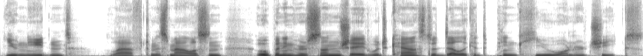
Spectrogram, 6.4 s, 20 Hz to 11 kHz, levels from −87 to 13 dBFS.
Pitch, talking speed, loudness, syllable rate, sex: 105 Hz, 160 wpm, -19 LUFS, 4.8 syllables/s, male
